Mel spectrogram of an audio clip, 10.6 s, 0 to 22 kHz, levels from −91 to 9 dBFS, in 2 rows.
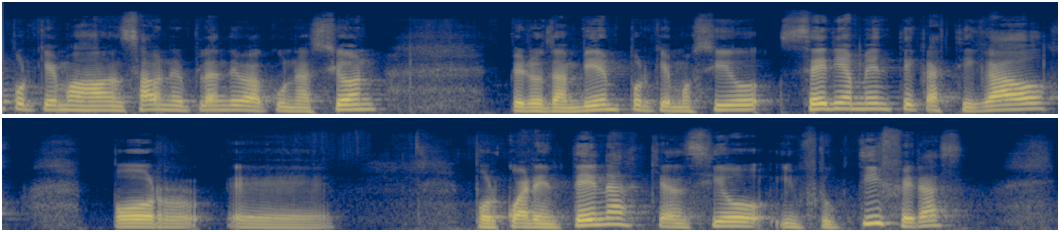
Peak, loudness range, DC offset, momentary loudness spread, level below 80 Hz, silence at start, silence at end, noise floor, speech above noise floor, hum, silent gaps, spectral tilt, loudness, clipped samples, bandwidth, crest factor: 0 dBFS; 2 LU; under 0.1%; 9 LU; -54 dBFS; 0 s; 0.55 s; -52 dBFS; 36 dB; none; none; -7.5 dB/octave; -17 LUFS; under 0.1%; 13.5 kHz; 16 dB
